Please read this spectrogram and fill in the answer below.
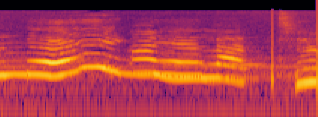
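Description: A woman's voice crooning a wordless, sliding line that rises and then falls away, with a cat-like warble. A brief click comes near the end.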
